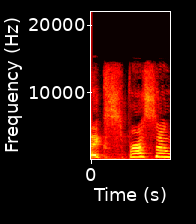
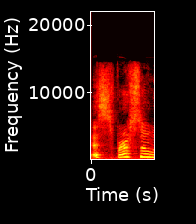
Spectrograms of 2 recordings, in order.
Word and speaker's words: espresso: at me because i i pronounce the s in proxo no i used to say the s expressive russian you say excited yeah that's but expresso was the word espresso is the word i was trying to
